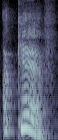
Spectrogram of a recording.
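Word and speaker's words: עקב: O restante da palavra que nós temos aí é pronunciada como akev.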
